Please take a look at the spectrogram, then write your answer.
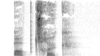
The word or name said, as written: optryk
